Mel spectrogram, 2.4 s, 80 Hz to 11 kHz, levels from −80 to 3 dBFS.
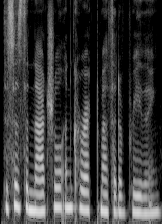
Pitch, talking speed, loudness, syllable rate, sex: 220 Hz, 220 wpm, -16 LUFS, 6.1 syllables/s, female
